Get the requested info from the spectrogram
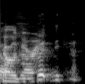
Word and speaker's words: Caligari: Caligari.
